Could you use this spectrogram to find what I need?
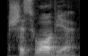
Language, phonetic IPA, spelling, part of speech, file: Polish, [pʃɨˈswɔvʲjɛ], przysłowie, noun, Pl-przysłowie.ogg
